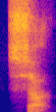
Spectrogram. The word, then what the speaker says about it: chat: Kanape, Osio, Was the Mezzo, the cat, sir, what is the pronunciation of cat? Sha. Sha, Sha, the last one is sir, Velo.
